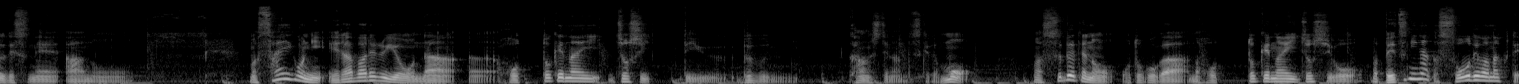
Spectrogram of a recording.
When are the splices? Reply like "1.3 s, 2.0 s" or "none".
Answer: 13.7 s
